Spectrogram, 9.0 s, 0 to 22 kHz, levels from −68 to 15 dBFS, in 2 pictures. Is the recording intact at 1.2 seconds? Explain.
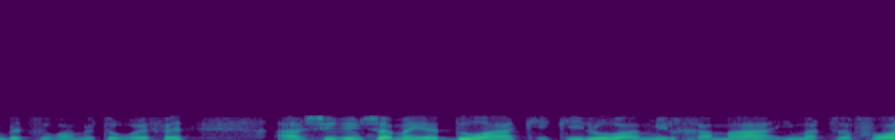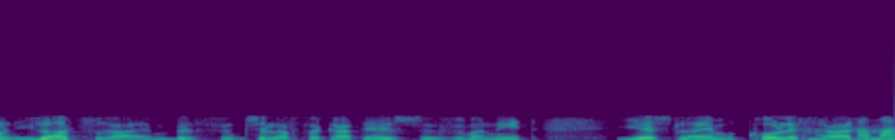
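Yes, the audio is intact at 1.2 seconds, with the speech running through the telephone-band G.711 coding as normal and nothing above about 3.7 kHz present.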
